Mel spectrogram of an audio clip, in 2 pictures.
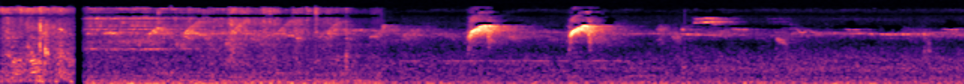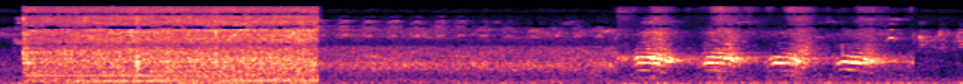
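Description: Quiet outdoor ambience with a crow cawing several times in quick succession near the end. A louder stretch of steady noise fills about two seconds midway.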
